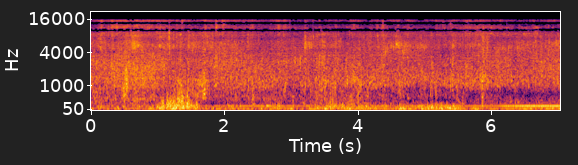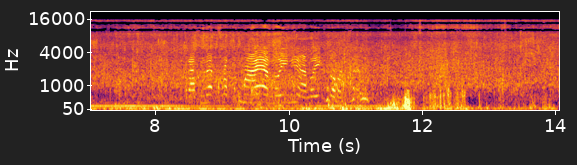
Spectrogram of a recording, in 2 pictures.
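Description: Wind buffeting the microphone and small waves lapping against shoreline rocks. A steady low hum runs under it until late on, and there is one sharp thump near the end.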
